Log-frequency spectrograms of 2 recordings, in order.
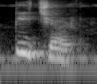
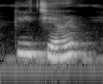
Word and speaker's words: teacher: Teacher. Okay, teacher. See, T is one syllable, char is another syllable. Here also A is silent.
